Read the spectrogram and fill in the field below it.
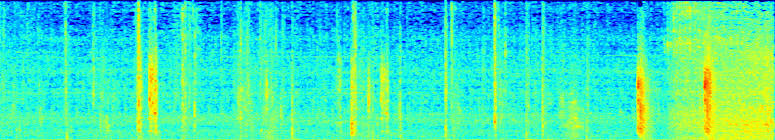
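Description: An engine idles with a low steady rumble.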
